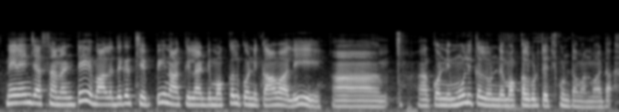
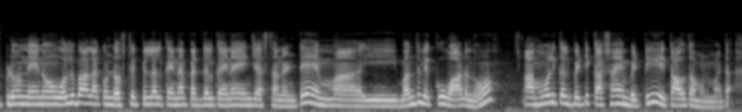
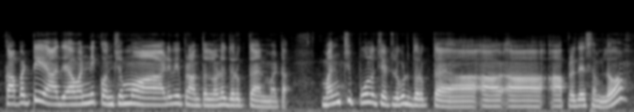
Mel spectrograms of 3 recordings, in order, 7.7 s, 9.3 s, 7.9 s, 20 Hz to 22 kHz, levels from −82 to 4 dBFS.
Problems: none marked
